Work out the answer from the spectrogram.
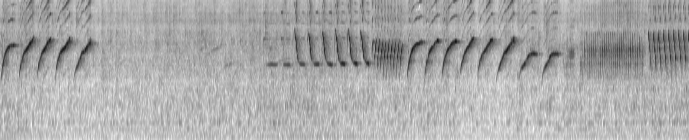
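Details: Tutor song of a canary for birds reluctant to sing: rapid slurred whistles, a quiet pause, then sharp repeated notes, buzzy trills and more fast descending phrases.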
